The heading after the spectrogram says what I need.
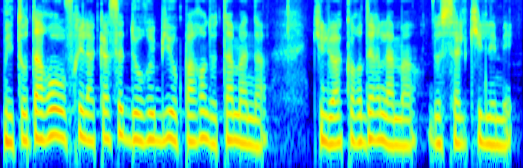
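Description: A woman storyteller reading a fairy tale aloud in a calm, measured way. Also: on the low side. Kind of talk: storybook narration.

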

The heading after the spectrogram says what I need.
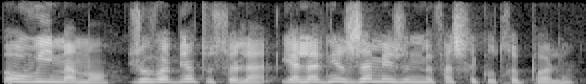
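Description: A woman's voice: fairly high pitch, a little fast, a little mellow, natural voice. A woman reading aloud and voicing a remorseful, tearful little girl in a storybook, in a pleading, earnest way.

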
